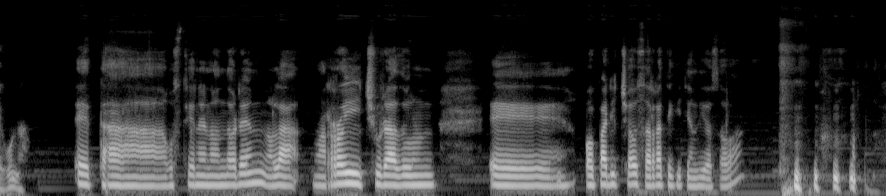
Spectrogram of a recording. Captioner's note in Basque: risas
